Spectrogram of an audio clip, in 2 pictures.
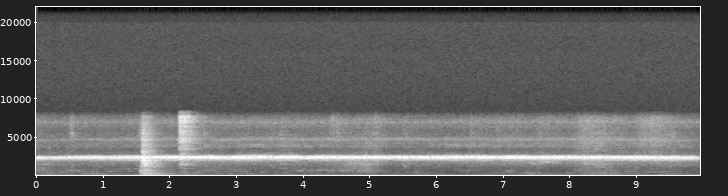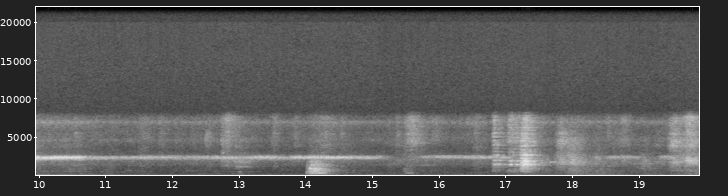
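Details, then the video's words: Crickets at night in the countryside, heard from inside a room: a steady, shrill high trill runs for about ten seconds, then fades to a softer hum, with scattered clicks and knocks. "Rural Nature Sound of crickets at night heard from outside"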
